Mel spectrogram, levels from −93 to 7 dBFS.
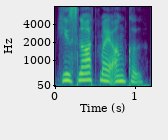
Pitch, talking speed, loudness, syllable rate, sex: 210 Hz, 250 wpm, -15 LUFS, 5.8 syllables/s, female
